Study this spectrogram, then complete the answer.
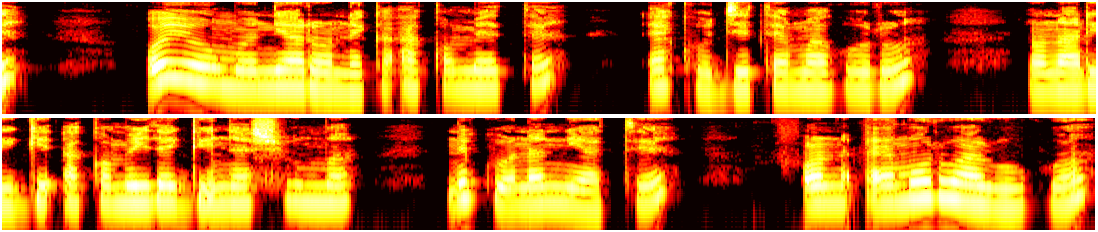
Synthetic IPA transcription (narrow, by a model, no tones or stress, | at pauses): ojoːmwɛneaɾɔnɛkaʔakɔmɛtɛː | kʰod͡ʑetʰɛmaɣoɾo | nɔnaɾiɡeʔakɔmeiɾɛɡeɲaʃuma | nekuɔnaneatʰe | ɛmoɾwaɾoɣwɔ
